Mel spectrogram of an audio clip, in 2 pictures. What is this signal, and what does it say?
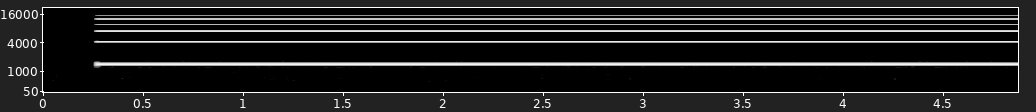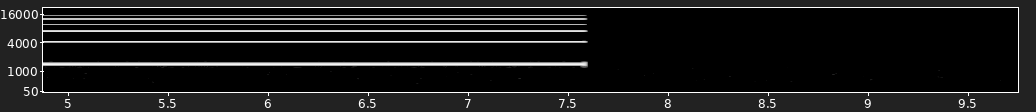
A steady tone. There is no code.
